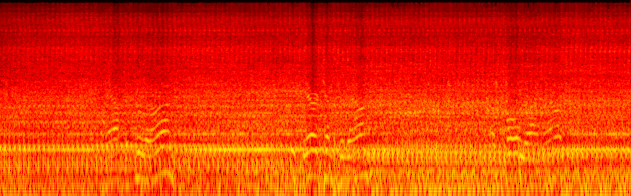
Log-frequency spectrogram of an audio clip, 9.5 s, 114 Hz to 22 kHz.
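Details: Dayton 240V 7-1/2 hp shop air compressor after motor, reed and capacitor repair, pressure switch spring adjusted (cut-in about 130 psi, building to about 162): steady even motor drone, constant mid hum, no knocks or squeals; normal compressor run.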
